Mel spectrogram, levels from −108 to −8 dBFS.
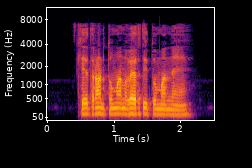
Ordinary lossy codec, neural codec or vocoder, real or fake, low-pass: AAC, 32 kbps; codec, 16 kHz, 8 kbps, FreqCodec, larger model; fake; 7.2 kHz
